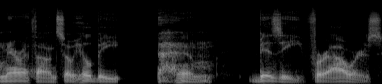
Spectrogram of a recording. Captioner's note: clearing throat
